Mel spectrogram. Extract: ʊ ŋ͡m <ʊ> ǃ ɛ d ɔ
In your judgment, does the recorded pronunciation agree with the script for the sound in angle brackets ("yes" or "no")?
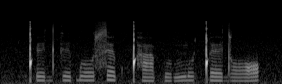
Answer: yes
